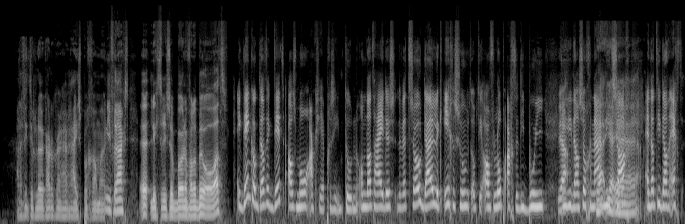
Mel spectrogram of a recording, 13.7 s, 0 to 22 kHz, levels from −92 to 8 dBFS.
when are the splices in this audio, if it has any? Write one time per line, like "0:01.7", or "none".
0:02.1
0:04.7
